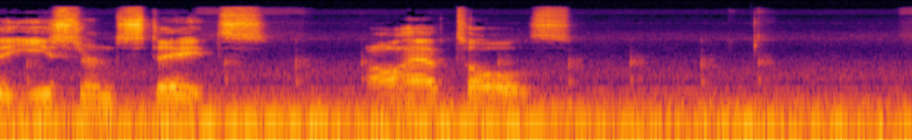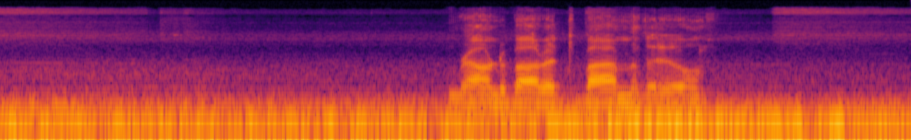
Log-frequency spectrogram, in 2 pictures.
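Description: A middle-aged man talks casually into a microphone.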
